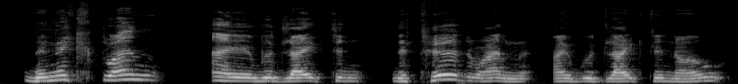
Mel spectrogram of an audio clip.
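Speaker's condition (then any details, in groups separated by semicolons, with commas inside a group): Cerebral palsy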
